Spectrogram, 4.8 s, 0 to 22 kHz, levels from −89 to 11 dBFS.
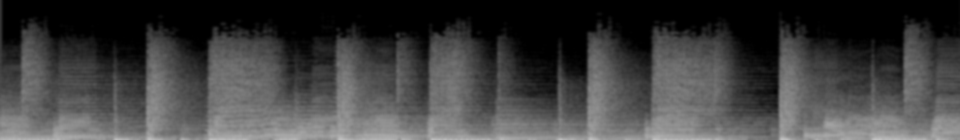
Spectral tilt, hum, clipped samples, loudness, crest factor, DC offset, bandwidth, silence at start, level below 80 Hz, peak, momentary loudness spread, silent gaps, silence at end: -5 dB/octave; none; under 0.1%; -15 LUFS; 14 dB; under 0.1%; 16.5 kHz; 0 s; -22 dBFS; 0 dBFS; 4 LU; none; 0 s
